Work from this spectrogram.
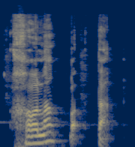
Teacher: Di situ ada qaf sukun yang dibaca memantul, tetapi tipis. Pantulannya tipis. Disebut dengan qalqalah sughra.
